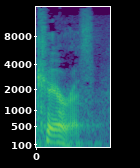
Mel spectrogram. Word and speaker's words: Cherith: I know it's a C-H in the English, but it's not in the Hebrew. It's a K. So it's pronounced Cherith.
